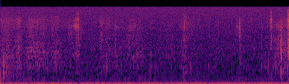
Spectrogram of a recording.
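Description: Soft rustling and light ticking of paper pages in a spiral-bound booklet being handled.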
